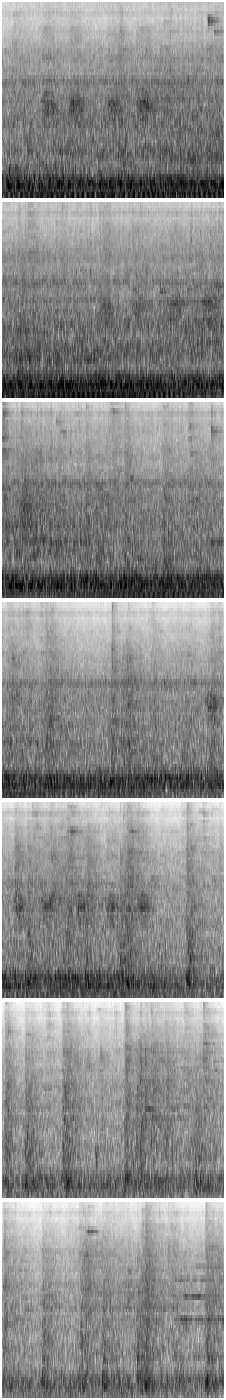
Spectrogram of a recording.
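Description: A Pakistan Railways diesel locomotive hauling a departing express past the platform, its engine humming deep and steady. The hum is loudest in the first half and fades after about fifteen seconds. The passenger coaches then roll by with irregular wheel clicks over the rail joints.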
